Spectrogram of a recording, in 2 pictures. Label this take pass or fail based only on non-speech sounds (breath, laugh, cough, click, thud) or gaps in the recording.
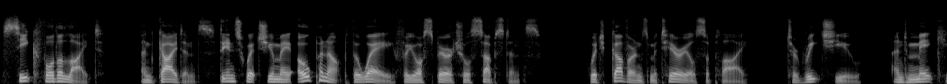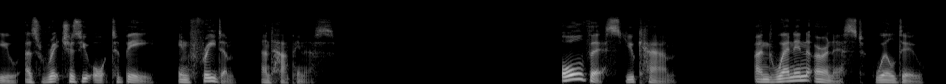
pass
